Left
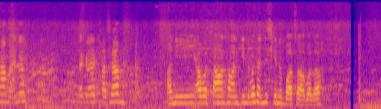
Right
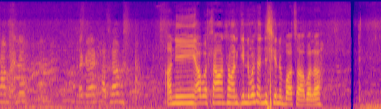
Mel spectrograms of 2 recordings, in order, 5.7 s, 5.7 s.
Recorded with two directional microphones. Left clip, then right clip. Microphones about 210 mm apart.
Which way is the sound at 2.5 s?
35° right (ahead or behind).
